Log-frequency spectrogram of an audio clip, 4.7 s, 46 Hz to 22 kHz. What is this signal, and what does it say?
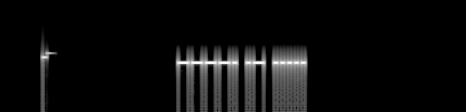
Morse code, heard as a keyed tone, about 34 wpm, 700 Hz. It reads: 9A5
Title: Callsign Prefixes for Top 100 DXCC - 35wpm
